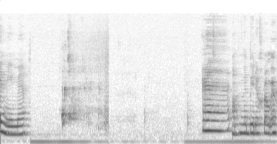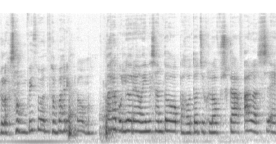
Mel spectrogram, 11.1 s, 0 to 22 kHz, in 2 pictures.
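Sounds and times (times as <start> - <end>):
soda poured into a glass: 1.2 - 2.2.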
